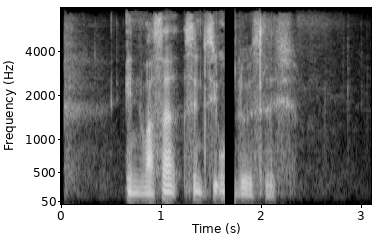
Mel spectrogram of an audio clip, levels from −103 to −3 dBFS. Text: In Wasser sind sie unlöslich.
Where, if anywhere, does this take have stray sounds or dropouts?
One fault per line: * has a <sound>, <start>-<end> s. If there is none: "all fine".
* has a dropout, 1.6-1.7 s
